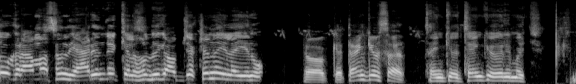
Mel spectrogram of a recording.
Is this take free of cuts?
yes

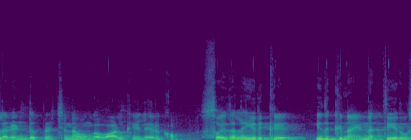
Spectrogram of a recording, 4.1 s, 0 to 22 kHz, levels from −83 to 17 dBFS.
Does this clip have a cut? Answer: yes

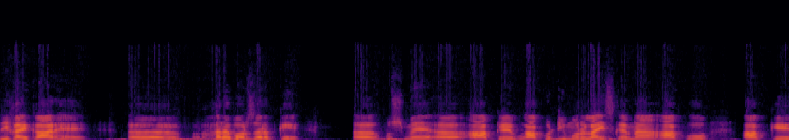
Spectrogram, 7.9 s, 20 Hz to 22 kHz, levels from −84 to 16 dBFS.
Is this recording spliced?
no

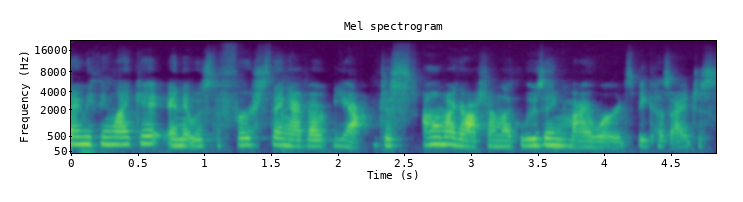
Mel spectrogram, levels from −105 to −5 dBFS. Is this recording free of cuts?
yes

